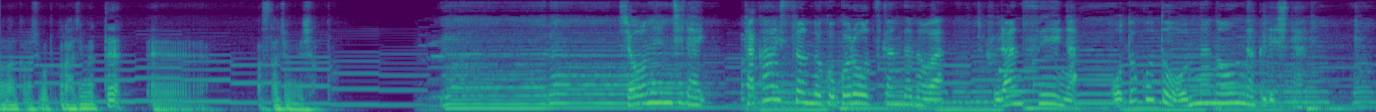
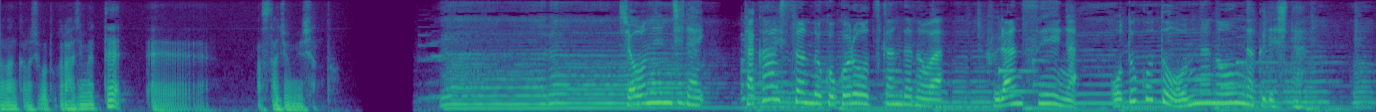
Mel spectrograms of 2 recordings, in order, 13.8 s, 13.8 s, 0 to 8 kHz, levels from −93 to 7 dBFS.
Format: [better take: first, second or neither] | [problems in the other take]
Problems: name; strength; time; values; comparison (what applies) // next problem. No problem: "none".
second | background sound (Wind instrument, woodwind instrument); 17 dB below the speech // room echo; dies away in 0.2 s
